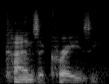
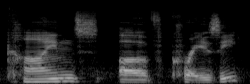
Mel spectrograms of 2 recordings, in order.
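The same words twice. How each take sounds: First: The words run together with a reduced of. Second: Each word is said separately and fully. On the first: The speaker calls it right. "combine ... to kinds of crazy" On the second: The speaker calls it wrong. "try and combine kinds of crazy"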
